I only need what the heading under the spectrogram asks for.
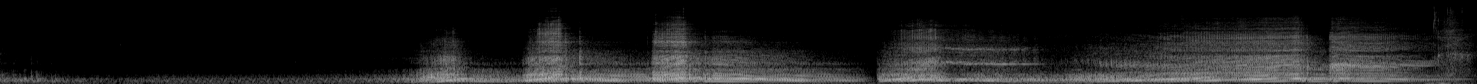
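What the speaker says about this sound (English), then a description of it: "You hear a V8 and a manual transmission." A V8 engine with a manual transmission idles, then revs hard through several gears with brief drops between shifts, its exhaust roaring loud and close.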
